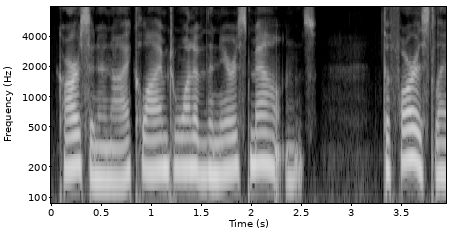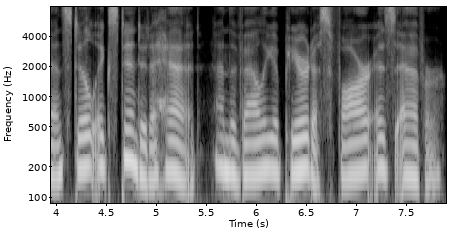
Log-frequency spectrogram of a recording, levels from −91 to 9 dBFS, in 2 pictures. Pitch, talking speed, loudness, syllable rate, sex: 180 Hz, 175 wpm, -15 LUFS, 5.3 syllables/s, female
